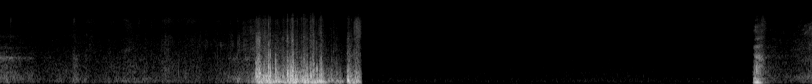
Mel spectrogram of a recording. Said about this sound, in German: Ich muss einmal kurz die Nase putzen.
